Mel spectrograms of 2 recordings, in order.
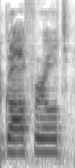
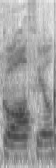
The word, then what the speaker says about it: Garfield: Andrew Garfield, why did I say it like that? Garfield.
